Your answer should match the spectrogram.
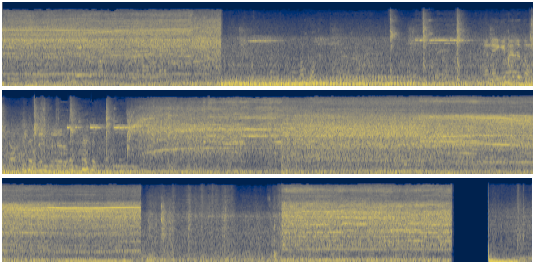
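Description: Handheld electric angle grinder cutting metal, a hard hiss over a whining motor whose pitch sags and recovers as the disc bites and eases. It runs in several passes, with a short let-up near the end.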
